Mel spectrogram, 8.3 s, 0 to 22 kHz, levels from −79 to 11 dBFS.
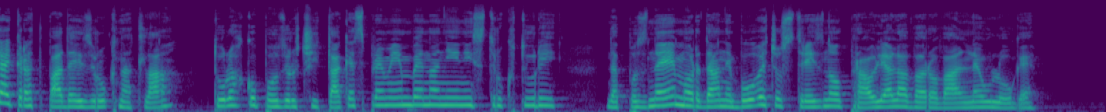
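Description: Nothing technically wrong turns up in this speech clip, so there's no fault to point to here.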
